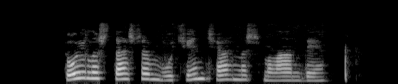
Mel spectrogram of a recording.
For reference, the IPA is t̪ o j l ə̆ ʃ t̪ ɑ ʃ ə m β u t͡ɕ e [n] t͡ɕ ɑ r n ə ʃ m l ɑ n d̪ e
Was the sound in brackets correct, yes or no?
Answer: yes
